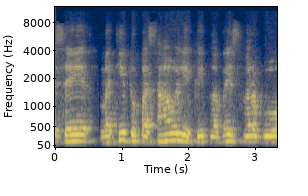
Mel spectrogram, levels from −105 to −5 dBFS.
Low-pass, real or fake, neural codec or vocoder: 10.8 kHz; real; none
